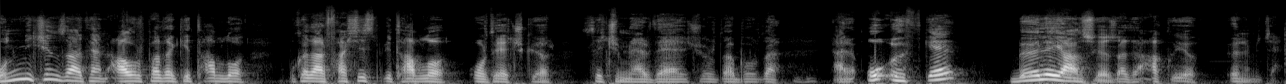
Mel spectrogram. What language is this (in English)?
Turkish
